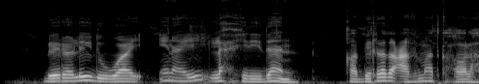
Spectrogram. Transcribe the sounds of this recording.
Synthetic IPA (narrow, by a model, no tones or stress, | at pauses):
bɛːɾɐlɪðʊwɑːjɪnɛjlɐħɪðiːðaːn | qɑβɪrɐðɐʕɑːfɪmaːd̪kʰɐħɔːlɐɦ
